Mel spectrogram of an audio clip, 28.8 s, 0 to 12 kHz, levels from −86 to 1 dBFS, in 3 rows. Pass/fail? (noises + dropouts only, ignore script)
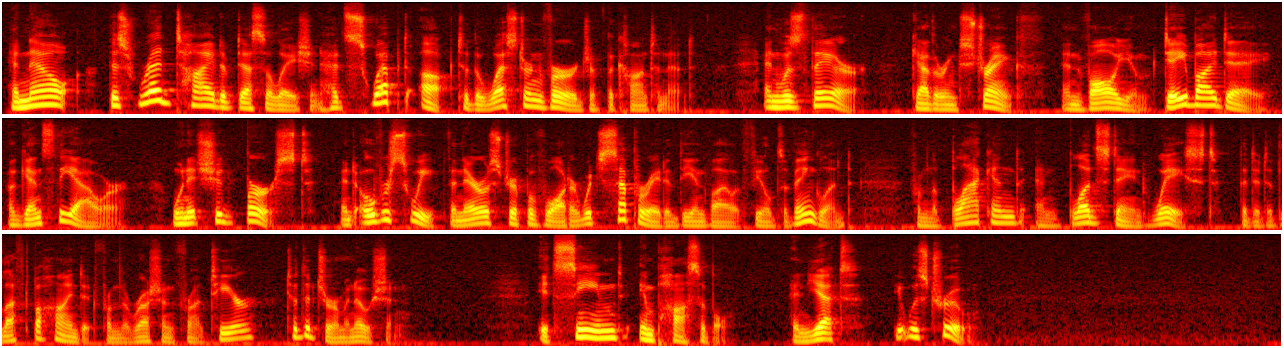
pass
